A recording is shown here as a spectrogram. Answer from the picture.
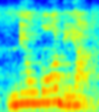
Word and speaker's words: pneumonia: Today the next topic is your pneumonia. Pneumonia, as I have told you, in biology the word start from P, pronounced as ni, so it's called pneumonia.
